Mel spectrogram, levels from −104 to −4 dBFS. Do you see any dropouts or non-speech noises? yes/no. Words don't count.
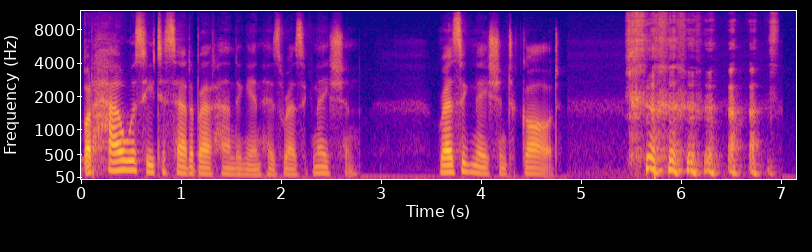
yes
